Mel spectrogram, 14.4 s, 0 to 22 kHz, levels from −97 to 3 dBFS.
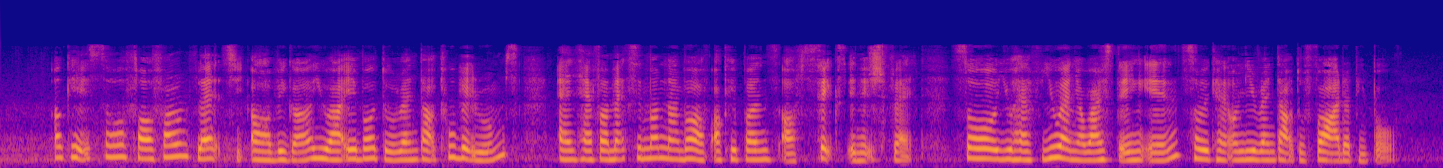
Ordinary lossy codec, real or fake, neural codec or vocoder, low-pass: AAC, 32 kbps; real; none; 7.2 kHz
